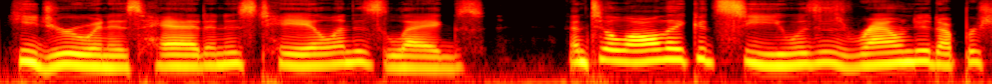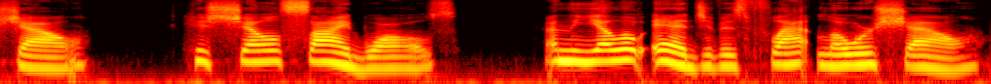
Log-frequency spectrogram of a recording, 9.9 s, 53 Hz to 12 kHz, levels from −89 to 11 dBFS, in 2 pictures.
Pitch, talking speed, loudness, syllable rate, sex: 190 Hz, 205 wpm, -17 LUFS, 4.7 syllables/s, female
